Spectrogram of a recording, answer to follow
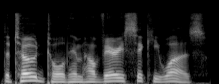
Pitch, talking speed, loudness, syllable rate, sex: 130 Hz, 245 wpm, -20 LUFS, 4.9 syllables/s, male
